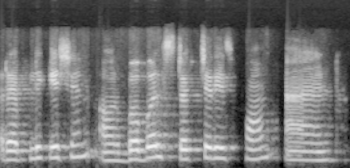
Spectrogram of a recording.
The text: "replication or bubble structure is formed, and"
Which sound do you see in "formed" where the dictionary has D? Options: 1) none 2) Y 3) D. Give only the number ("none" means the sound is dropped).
1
